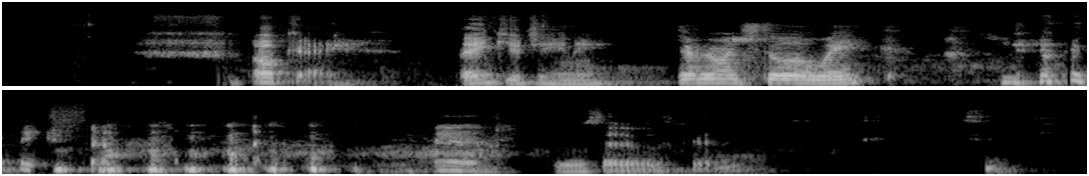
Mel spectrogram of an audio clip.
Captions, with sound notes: Okay. Thank you, Jeanne. - Everyone's still awake? (both laughing) - Chloe said it was good.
